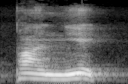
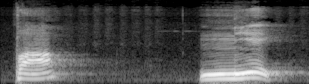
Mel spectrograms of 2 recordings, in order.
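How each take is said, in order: First: Said in the usual way. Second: "Panier" said as pa, long pause, nier; split into syllables. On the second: Shown as a demonstration. Teacher counting syllables for pupils, word split in two. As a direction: break "Panier" in two, slowly and evenly. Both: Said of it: "le nombre de syllabes".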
